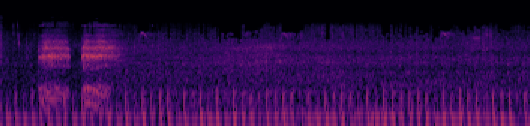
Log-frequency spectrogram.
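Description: Motorcycle engine idling steadily at a standstill, a fast, even pulsing of firing strokes with no revving.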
